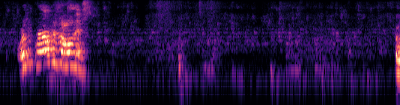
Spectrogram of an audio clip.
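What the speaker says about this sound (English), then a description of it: "if you're wondering what that noise is, it's a turtle tank." A turtle tank water filter runs with a faint, steady watery hiss in the background, while someone speaks briefly over it at the start.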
